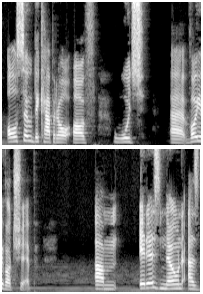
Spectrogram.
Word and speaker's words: Łódź: And yes, this name, this horrific name of the city is pronounced as Łódź. Okay, so Łódź is the third largest city in Poland.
